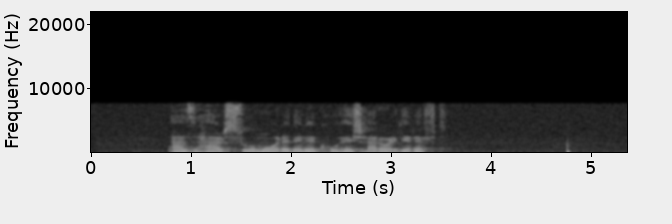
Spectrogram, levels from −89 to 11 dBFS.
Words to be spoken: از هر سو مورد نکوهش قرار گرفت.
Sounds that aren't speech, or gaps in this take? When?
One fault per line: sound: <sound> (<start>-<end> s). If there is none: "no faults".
no faults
